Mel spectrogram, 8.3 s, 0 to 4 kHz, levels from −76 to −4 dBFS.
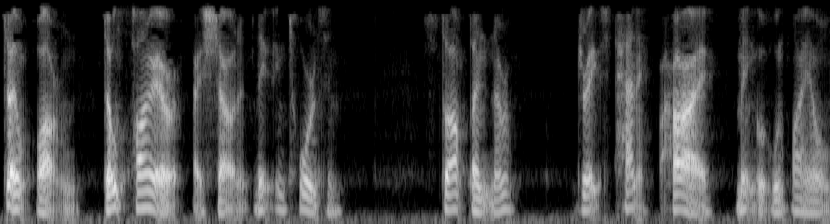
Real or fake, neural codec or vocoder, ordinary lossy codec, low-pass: fake; autoencoder, 22.05 kHz, a latent of 192 numbers a frame, VITS, trained on many speakers; MP3, 24 kbps; 3.6 kHz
